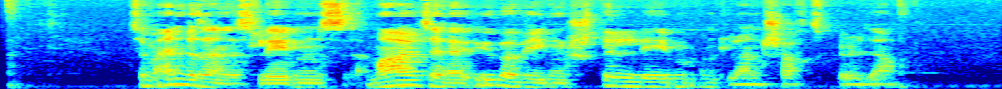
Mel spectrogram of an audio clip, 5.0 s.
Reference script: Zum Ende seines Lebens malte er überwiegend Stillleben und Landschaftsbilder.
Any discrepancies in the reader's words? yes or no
no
